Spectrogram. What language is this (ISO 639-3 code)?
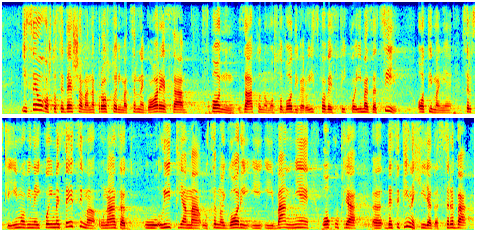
srp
